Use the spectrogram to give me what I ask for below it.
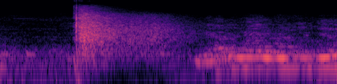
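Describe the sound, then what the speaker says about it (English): A single sharp, loud whip crack over a horse's head at a wildlife park, followed by a fading rush and then a steady tonal hum. "We crack it over the horse's head like this."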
